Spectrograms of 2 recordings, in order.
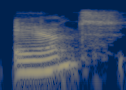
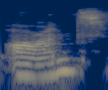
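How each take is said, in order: First: The vowel sounds like the one in cat. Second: The vowel sounds like the one in father. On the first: "can be pronounced like the insect ant" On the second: "or also aunt, like the A in Spanish for tía"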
